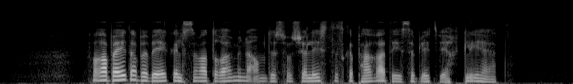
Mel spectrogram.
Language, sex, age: Norwegian, female, 49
